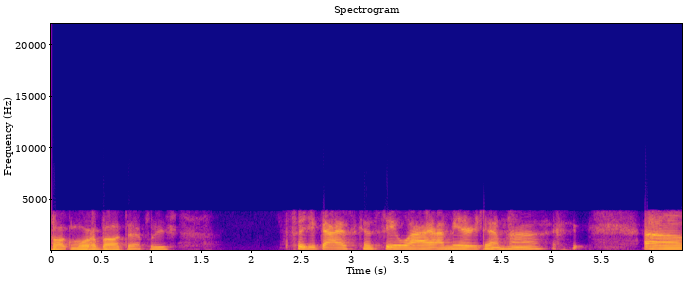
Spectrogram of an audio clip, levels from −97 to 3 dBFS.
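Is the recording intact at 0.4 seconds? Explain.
No, not quite. From 0.36 to 0.40 s, just before "about that please", there's a lost GSM frame gap, roughly one frame's worth. The decoder repeats the last good frame, so you get a brief rough, metallic ring. Underneath that, the GSM full-rate codec runs the whole way. Its pulse-driven vocal-tract model, at what sounds like 13 kbps with nothing above 4 kHz, leaves a plainly audible buzzy, gravelly roughness.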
